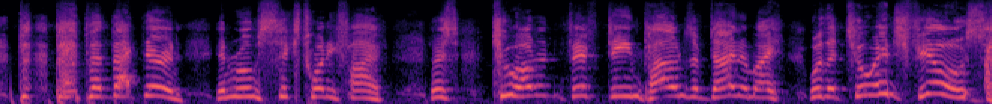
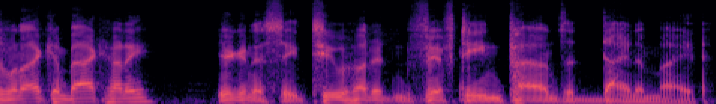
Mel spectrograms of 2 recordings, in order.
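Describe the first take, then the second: First: High, stammering panic; hammed-up hysterical report in a pitched-up voice; panicked woman. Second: Low, cool self-assured promise; lightly voiced swaggering athlete; cocky boast. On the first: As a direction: gasp out the terrible news, very high. Screaming woman fleeing, reports it. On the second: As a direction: trail down low as you brag. Athlete boasts to woman again.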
